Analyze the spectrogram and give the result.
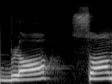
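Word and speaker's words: blossom: तो ब्लॉ बन गया लेकिन यहां पर ब्ल सोम नहीं पढ़ेंगे ब्ल सम पढ़ेंगे सम यहां पर यह ओ को हम अ पढ़ रहे हैं ब्लॉसम एक दो बार प्रोनाउंस कर ले कभी भूलेंगे नहीं पेड़ या पौधों में फूल आना या हरा भरा हो जाना या फलना फूलना इसको हम कहेंगे ब्लॉसम ब्लसम नहीं कहेंगे ब्लॉसम कहेंगे इसको हम क्या पढ़ेंगे ब्लेंडर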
